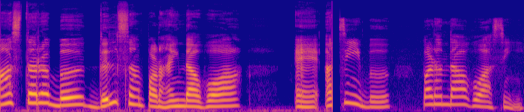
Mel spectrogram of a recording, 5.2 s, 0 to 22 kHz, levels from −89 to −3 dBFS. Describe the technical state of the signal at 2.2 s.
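At 2.2 s the speech signal is intact, with no dropout, clipping, glitch or other audible fault at that point.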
